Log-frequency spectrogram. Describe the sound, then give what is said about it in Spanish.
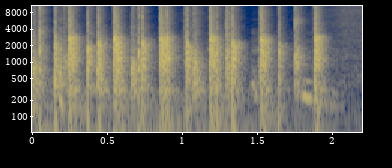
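A small group claps to welcome a guest onto a radio program. Sharp, distinct hand claps come in a quick, slightly uneven run of about a dozen and a half, then stop just before the end. “¡Un aplauso! ¡Arranca el aplauso!”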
